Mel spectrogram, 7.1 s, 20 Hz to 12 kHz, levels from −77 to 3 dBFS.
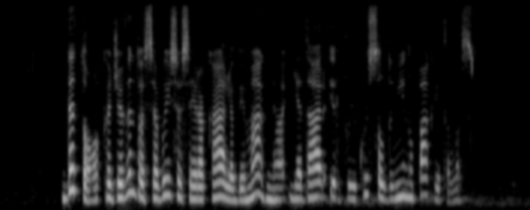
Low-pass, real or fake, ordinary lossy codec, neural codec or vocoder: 10.8 kHz; real; MP3, 96 kbps; none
